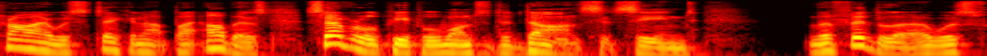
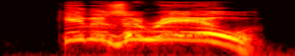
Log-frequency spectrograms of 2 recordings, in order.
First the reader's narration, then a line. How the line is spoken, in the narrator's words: shouted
